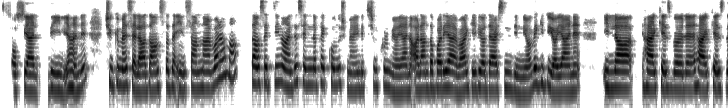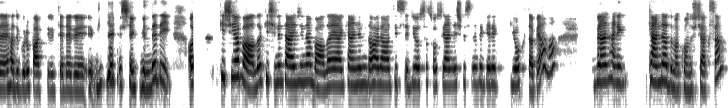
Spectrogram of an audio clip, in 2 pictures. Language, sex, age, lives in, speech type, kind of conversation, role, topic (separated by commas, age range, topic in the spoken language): Turkish, female, 30-34, Italy, conversation, podcast, guest, Hobiler, insanlarla bağ kurmamızda nasıl bir rol oynar?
